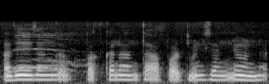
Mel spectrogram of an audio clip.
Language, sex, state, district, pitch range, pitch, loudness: Telugu, female, Andhra Pradesh, Sri Satya Sai, 210-220 Hz, 215 Hz, -15 LUFS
